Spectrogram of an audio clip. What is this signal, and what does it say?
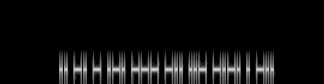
Morse code, heard as a keyed tone, about 50 wpm, 700 Hz. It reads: INTRODUCED
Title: ED Suffix - Top 100 Words with Base Words 50wpm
